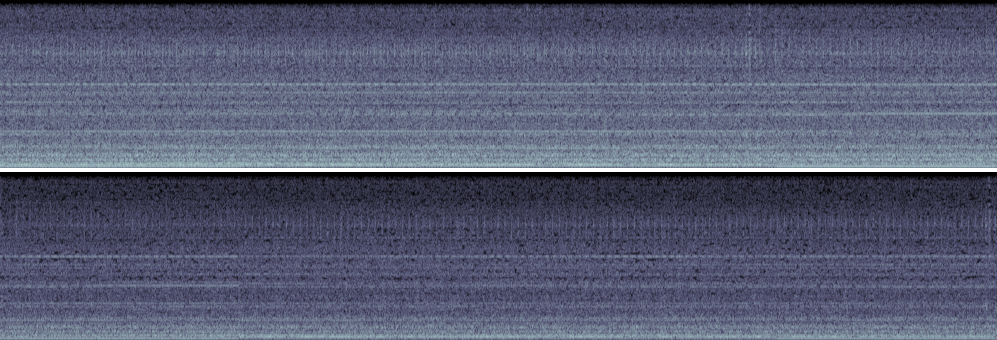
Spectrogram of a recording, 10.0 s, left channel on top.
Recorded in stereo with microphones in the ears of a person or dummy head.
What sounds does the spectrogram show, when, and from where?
Only background noise.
